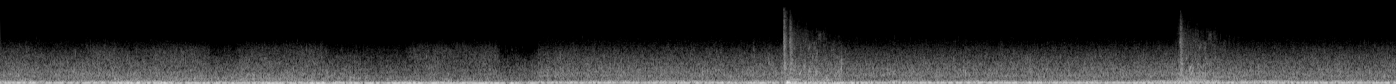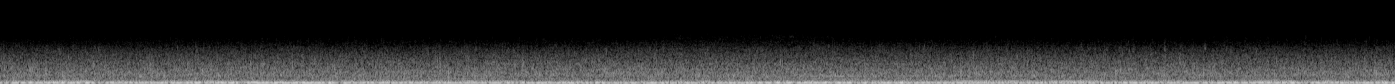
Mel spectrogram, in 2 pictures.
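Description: Water rushes and bubbles around a moving submarine.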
